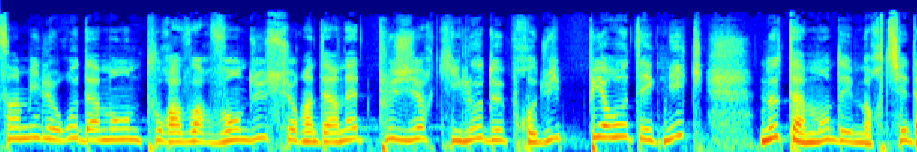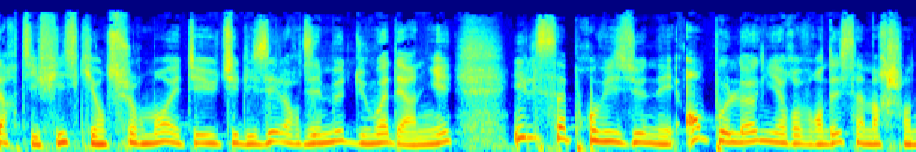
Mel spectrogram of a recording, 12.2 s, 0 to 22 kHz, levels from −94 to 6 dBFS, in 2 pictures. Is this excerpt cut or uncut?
cut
